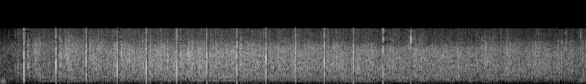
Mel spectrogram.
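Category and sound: crowd, loud round of applause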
